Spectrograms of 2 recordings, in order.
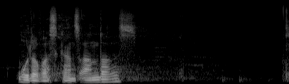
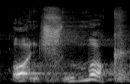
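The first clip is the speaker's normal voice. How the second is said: higher, louder squawk; croaking magpie; 6 semitones higher, 6 dB louder than usual. Acted. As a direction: screech it like a greedy magpie. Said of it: "krächzte die Elster". (Die Elster krächzt gierig nach Schmuck)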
